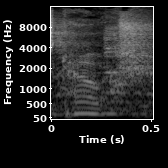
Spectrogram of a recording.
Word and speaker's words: Kjell: I'm like, yeah, that's my first name is couch. My parents named me couch. Yeah. How did you know that the J-E-L-L part of the name is totally silent? Yeah, you nailed it. And it's pronounced ouch, too.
